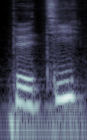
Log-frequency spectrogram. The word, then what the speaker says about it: petits: En jouant avec des petits, alors on ne prononce pas S, on ne prononce pas T.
